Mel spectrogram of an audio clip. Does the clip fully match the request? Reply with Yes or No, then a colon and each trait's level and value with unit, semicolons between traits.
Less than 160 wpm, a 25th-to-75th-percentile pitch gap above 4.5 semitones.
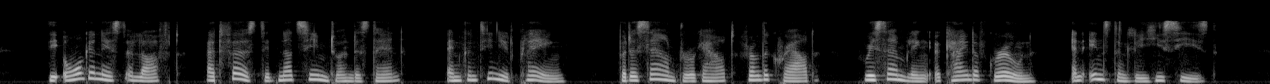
Yes: average, 140 wpm; average, 5.2 semitones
